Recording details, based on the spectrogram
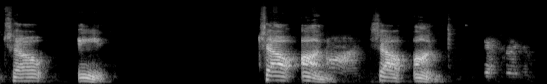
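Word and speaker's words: Qiao'an: Well, phonetically, it's Qiao, which is like pronounced as chow as in chow mein noodle. Okay. So, and an, it's A-N. A-N, chow an.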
